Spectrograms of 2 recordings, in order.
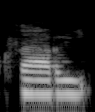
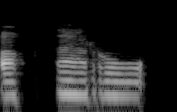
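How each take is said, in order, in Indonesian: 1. Kata itu berakhir dengan vokal i. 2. Kata itu berakhir dengan vokal a. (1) "dibaca kasroh" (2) "jernya itu dengan fathah"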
